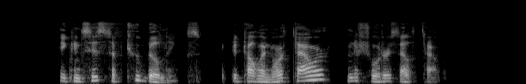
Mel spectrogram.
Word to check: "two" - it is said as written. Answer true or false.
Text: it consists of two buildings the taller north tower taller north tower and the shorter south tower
true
